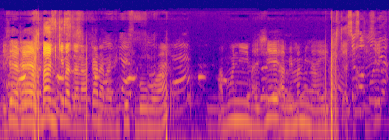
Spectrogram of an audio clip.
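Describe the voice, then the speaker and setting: A woman, hosting a live video from an orphanage, chattily greeting viewers one by one with lively exclamations. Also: on the high side, normal speed. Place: orphanage, among children. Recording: loud crowd chatter behind.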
